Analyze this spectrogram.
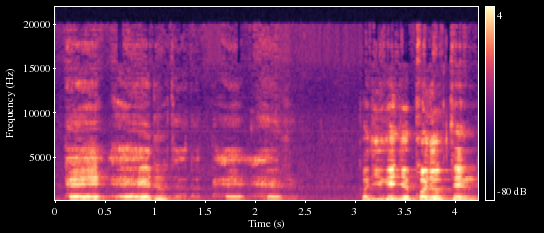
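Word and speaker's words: באר: 우물이라는 그 히브리 단어의 발음이 베에르잖아.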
